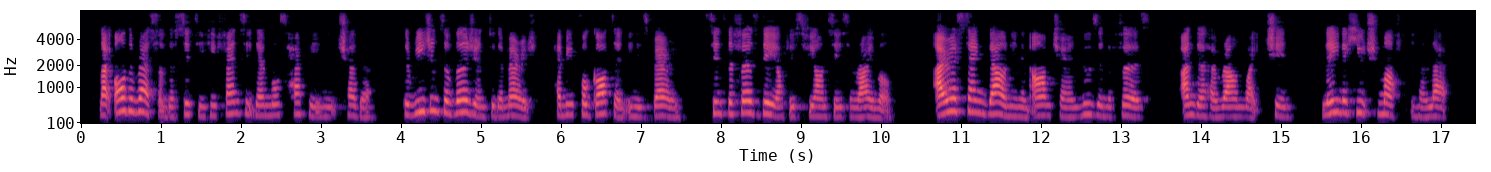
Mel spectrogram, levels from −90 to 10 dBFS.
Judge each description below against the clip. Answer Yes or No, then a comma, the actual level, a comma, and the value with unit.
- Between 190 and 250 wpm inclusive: Yes, average, 200 wpm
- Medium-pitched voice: No, high, 230 Hz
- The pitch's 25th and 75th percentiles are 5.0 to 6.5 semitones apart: No, average, 4.2 semitones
